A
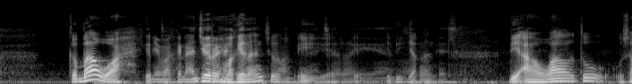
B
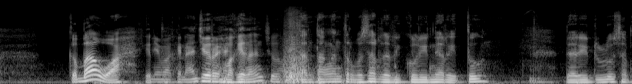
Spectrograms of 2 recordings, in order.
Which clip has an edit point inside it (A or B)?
B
